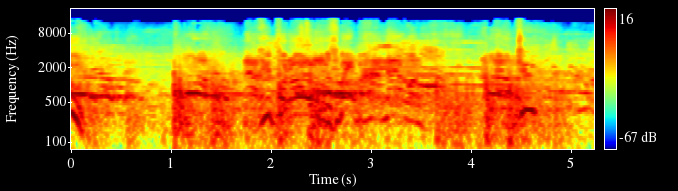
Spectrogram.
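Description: A sharp slap of a blow lands on bare skin.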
